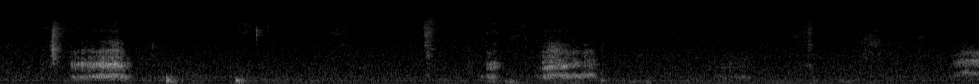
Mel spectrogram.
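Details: Drowsy kittens stirring awake, cuddled up with a person, give several short, rich mews spaced a few seconds apart, each with a low undertone, in a quiet indoor room.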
